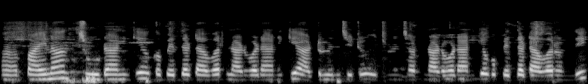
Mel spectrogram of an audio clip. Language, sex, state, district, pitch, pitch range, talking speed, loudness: Telugu, female, Telangana, Karimnagar, 230 Hz, 220-250 Hz, 185 wpm, -17 LUFS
